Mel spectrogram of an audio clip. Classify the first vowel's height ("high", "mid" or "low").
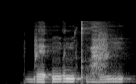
mid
